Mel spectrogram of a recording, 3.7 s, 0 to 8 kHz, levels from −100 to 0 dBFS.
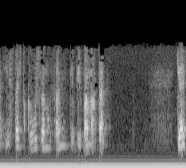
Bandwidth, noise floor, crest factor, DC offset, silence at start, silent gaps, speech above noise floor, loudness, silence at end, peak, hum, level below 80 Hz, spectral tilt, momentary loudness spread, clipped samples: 4 kHz; -58 dBFS; 22 dB; 6%; 0 s; none; 34 dB; -24 LUFS; 0 s; -2 dBFS; none; -58 dBFS; -9 dB/octave; 12 LU; under 0.1%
